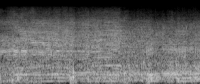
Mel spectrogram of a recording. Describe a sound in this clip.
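Tyres skid and scatter loose dirt.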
